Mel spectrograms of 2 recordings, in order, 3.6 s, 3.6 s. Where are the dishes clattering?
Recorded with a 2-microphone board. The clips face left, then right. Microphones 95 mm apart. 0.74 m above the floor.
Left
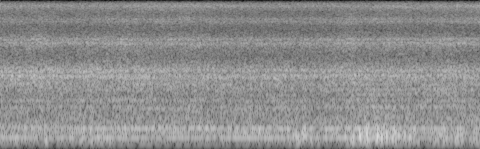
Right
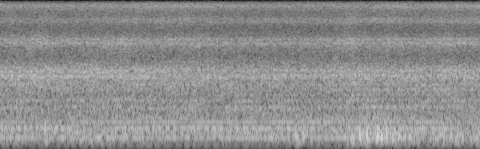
No dishes clattering in this recording.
